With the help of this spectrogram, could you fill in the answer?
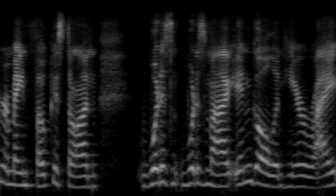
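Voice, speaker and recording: A woman's voice with ordinary pitch variation against a quiet background. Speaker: HR executive, panel speaker. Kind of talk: panel discussion on video call. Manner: fast.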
